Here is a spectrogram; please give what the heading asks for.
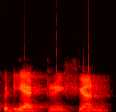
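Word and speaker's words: paediatrician: हमने कहा था भाई ध्यान दीजिए इसकी प्रोनाउंसिएशन पर, लिखते हैं इसको PAED है पर होता है पीडियाट्रिशियन। या अब वो पीडियाट्रिशियन क्या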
